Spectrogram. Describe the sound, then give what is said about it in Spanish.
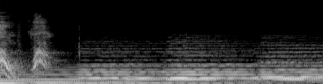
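Canito, the detective dog on a TV program, gives two quick, high-pitched barks right at the start, fairly loud, followed by a steady tonal musical drone that carries on to the end. “Mira, Lisa, Canito, el perro detective.”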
